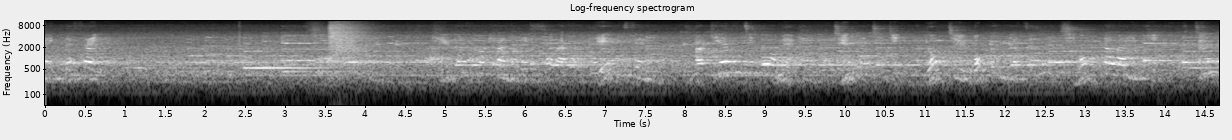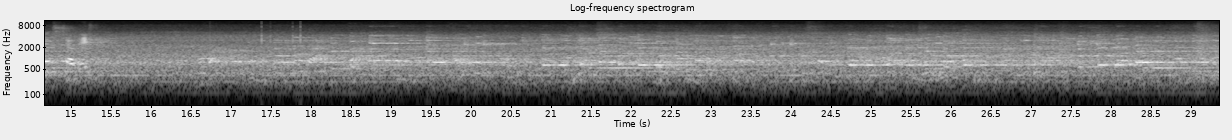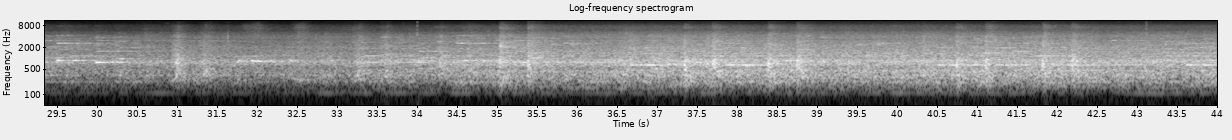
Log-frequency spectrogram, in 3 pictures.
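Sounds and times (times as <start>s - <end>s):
electric train running: 15.6s - 44.0s.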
